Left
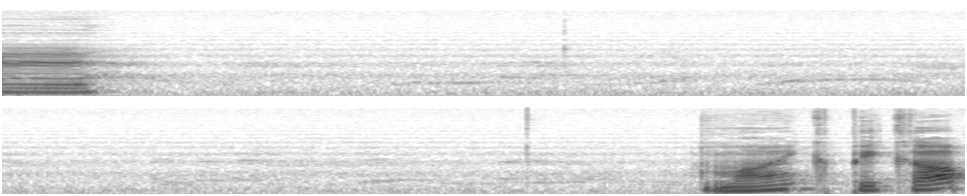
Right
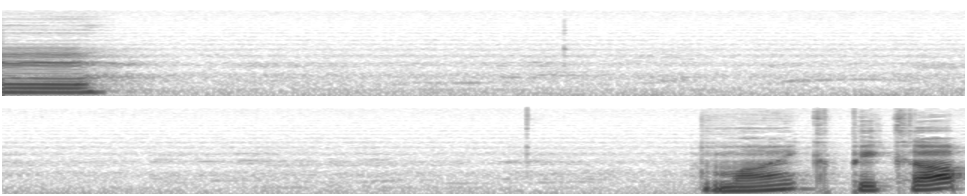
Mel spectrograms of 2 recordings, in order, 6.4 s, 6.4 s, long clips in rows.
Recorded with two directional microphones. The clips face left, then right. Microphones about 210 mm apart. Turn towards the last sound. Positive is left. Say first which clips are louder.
# right 6 dB
turn(degrees=-40)  # may be behind; listen again after turning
